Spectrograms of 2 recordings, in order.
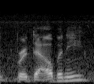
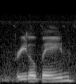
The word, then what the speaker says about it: Breadalbane: pronounced it terribly wrong the actual way to pronounce it is Brad Albany I is actually pronouncing it Friedel Bain during the video so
